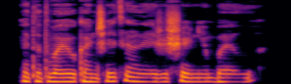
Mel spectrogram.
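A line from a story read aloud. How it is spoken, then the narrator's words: Quiet, slightly hoarse question. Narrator (Russian): спросил он тихим, немного хриплым голосом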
